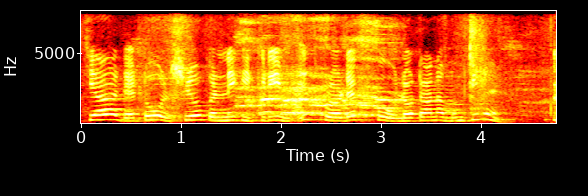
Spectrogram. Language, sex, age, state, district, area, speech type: Urdu, female, 30-45, Bihar, Supaul, rural, read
